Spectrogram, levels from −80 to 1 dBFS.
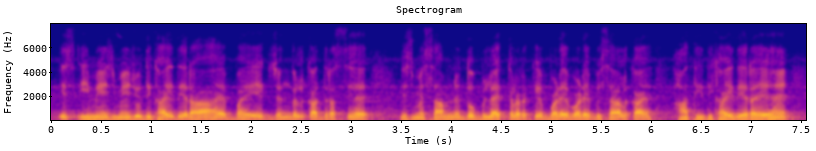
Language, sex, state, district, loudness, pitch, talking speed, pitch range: Hindi, male, Uttar Pradesh, Lalitpur, -15 LUFS, 170 Hz, 230 wpm, 155-180 Hz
